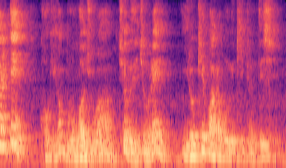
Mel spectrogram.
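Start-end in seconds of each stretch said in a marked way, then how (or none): 0.6-2.6 scoffing onlookers. Retold or imitated. Voicing mocking onlookers.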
